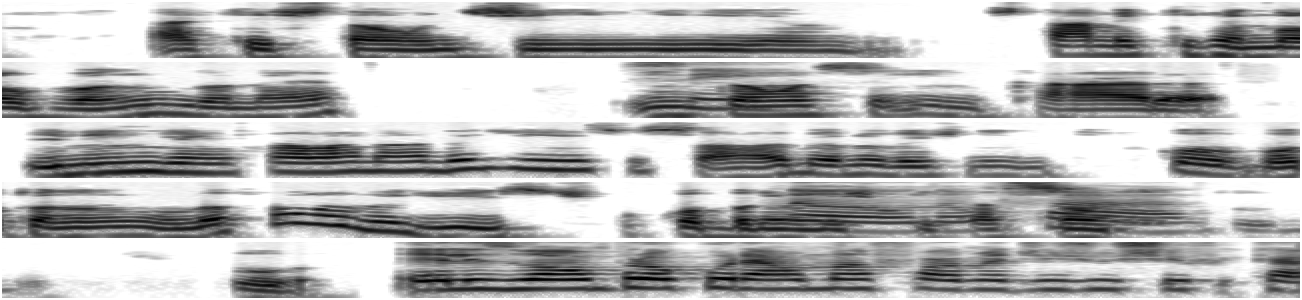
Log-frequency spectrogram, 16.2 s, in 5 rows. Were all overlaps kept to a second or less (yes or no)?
no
